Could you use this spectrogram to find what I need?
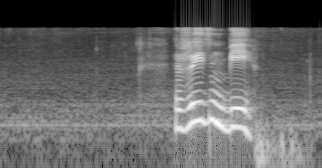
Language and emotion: Russian, neutral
